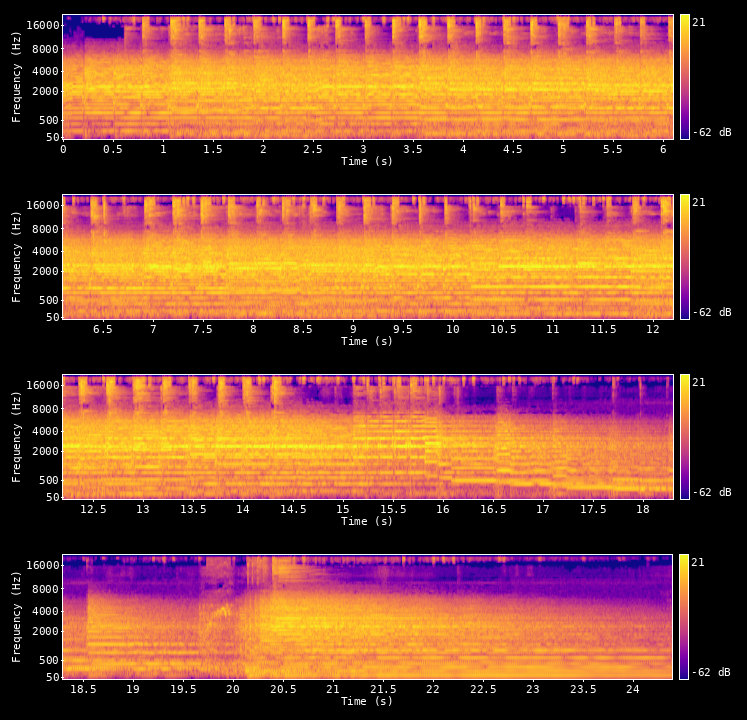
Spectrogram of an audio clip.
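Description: An electric guitar played through a distorted, chorused preset on a Hotone Ampero II amp modeler, sustained chords and lead notes ringing with echo, ending on a bend and a low chord.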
